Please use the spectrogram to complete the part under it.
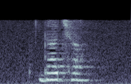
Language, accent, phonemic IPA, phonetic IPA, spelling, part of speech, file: Armenian, Eastern Armenian, /dɑˈt͡ʃʰɑ/, [dɑt͡ʃʰɑ́], դաչա, noun, Hy-դաչա.ogg
- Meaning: dacha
